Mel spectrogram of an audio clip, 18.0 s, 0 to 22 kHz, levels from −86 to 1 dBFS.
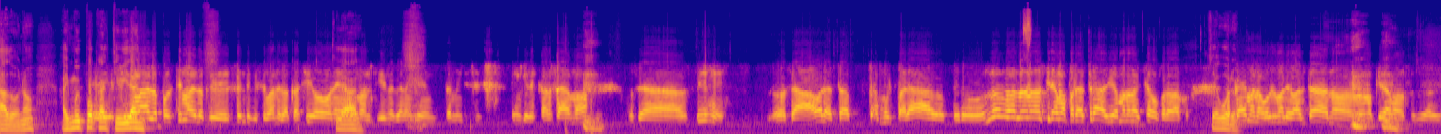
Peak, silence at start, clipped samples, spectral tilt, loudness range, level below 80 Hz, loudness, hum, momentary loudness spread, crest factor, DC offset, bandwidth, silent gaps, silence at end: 0 dBFS; 0 s; under 0.1%; -6 dB/octave; 4 LU; -56 dBFS; -17 LUFS; none; 11 LU; 16 dB; under 0.1%; 16.5 kHz; none; 0 s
